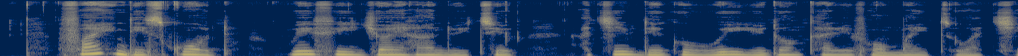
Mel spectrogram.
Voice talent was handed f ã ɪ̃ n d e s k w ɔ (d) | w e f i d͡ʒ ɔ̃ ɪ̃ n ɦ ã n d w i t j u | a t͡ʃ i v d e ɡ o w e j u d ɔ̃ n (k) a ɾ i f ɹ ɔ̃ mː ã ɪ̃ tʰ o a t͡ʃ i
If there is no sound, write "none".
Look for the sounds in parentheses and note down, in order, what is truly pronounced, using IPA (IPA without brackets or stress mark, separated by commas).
d, kʰ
